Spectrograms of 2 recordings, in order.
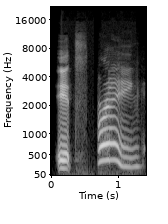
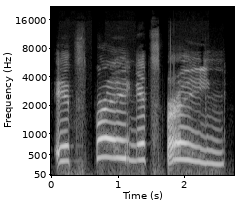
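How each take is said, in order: First: High loud call; frog shout. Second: It's spring squeaked very high; very high frog shout. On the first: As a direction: announce it to the woods. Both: A narrator's reading. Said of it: "he shouted".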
